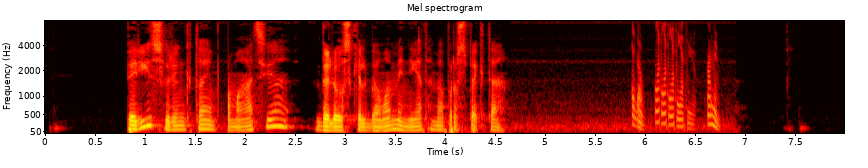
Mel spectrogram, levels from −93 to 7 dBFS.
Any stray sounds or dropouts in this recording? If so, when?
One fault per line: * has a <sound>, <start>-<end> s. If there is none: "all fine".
* has a dropout, 1.7-1.8 s
* has a chirp, 5.9-6.8 s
